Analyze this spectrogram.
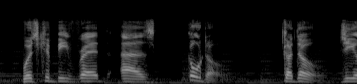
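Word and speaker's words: Godot: Um, so Samuel Beckett stated that God was the correct pronunciation for the character as in God and O, G O D, God, and then O. So Samuel Becka stated that Godo was the correct pronunciation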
